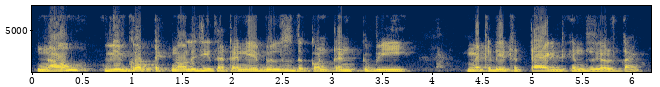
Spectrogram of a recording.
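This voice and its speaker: A man's voice: fairly high pitch, steady tone, normal speed, darkish tone, dull audio, a little hiss or hum. A man speaking on a conference panel, explaining at length and asking listeners to bear with him.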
